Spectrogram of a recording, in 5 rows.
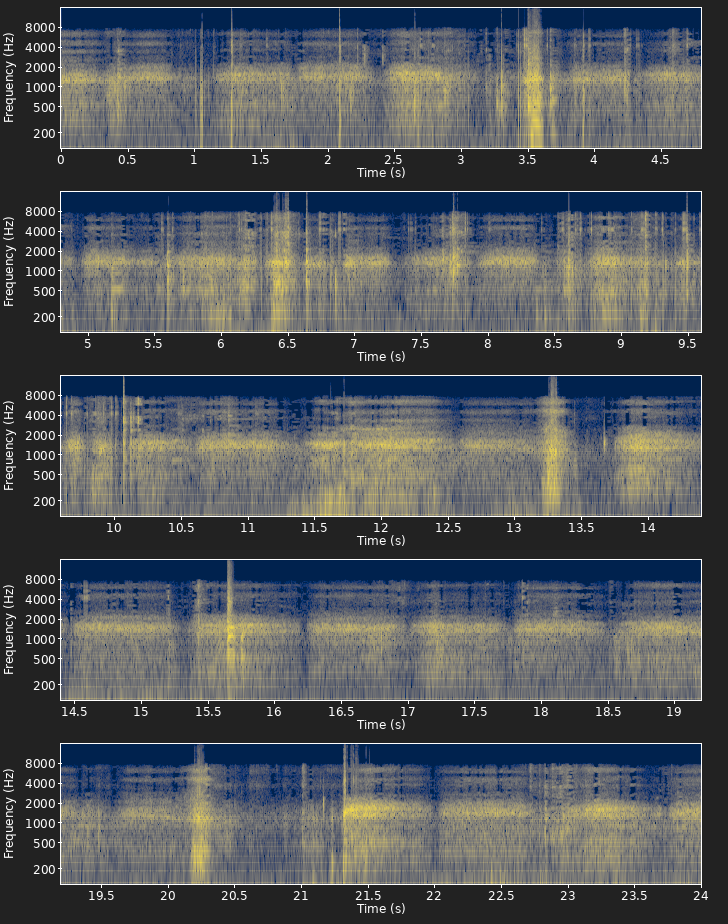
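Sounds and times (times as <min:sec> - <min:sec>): hand tool scraping brick rubble: 0:02.2 - 0:10.8.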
